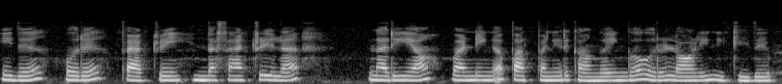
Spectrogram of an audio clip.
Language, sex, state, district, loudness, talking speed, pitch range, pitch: Tamil, female, Tamil Nadu, Nilgiris, -15 LUFS, 100 wpm, 190-210 Hz, 195 Hz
